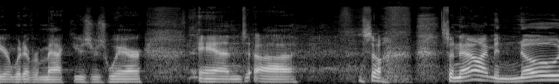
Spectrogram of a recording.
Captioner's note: laughter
